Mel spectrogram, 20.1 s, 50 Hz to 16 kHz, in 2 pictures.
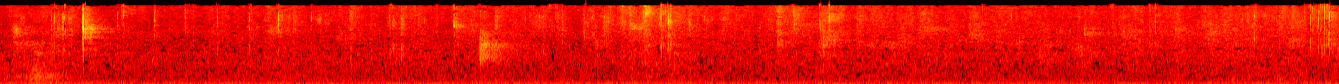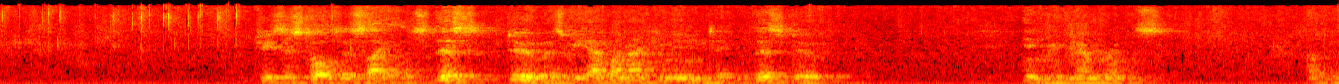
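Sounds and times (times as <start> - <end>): low electrical hum: 0.0 - 20.0
small cups clicking and rustling: 8.2 - 12.0.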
